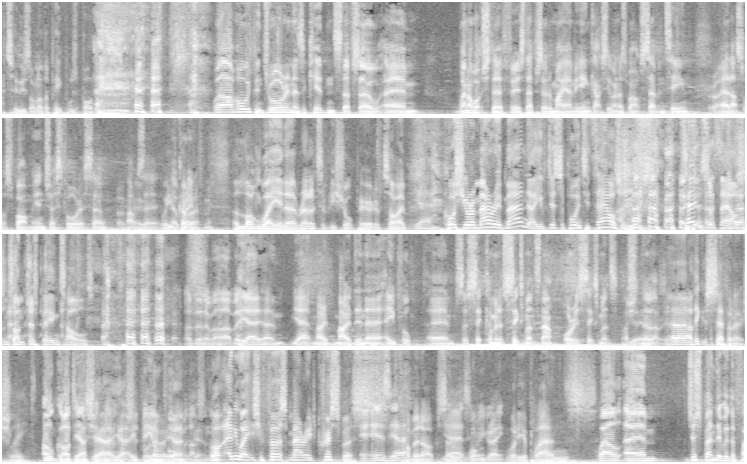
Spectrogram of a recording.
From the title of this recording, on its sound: live at the Chester xmas lights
